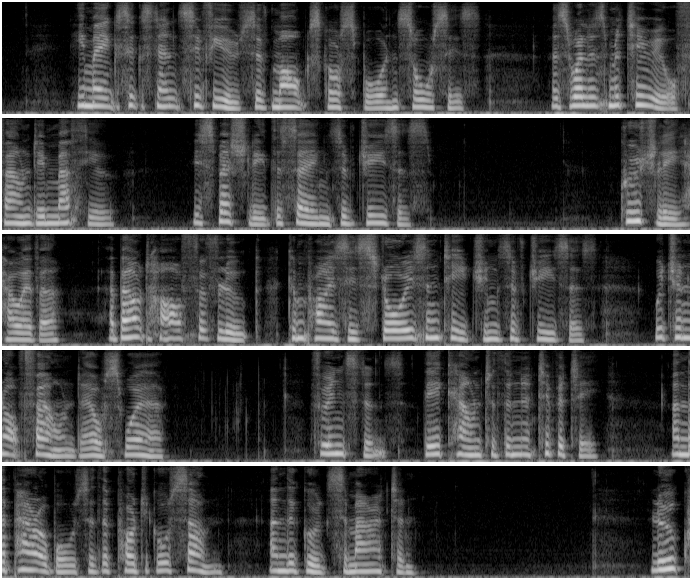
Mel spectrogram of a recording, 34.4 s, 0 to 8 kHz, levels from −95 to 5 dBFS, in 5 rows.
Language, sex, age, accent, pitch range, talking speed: English, female, 60-79, British, 175-220 Hz, 100 wpm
